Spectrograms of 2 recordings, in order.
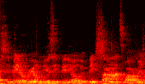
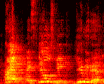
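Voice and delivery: higher and louder, a blunt demand; rude demand; 11 semitones higher, 6 dB louder, slower than usual. Shown as a demonstration. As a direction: snap out a rude order. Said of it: "That's how they talk".

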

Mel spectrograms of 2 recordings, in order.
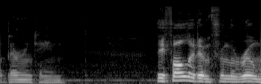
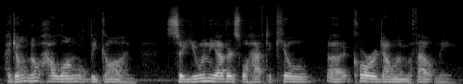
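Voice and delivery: usual speaking voice

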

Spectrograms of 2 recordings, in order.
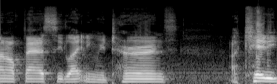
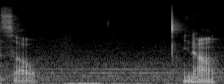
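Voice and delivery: usual speaking voice

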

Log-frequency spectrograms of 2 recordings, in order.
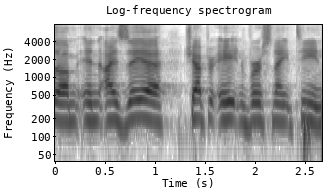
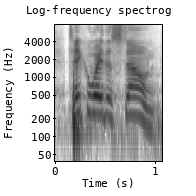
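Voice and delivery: commanding call; 6 semitones higher, 5 dB louder than usual. Acted. Jesus commands stone removed.

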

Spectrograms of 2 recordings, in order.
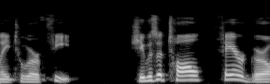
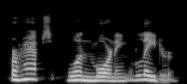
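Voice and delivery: mildly vague, higher-pitched reply; a little vague; 5 semitones higher than usual. A narrator's reading. Hostess puts off an invitation to ride, a little vaguely. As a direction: put her off a little vaguely. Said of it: "she replied a little vaguely".

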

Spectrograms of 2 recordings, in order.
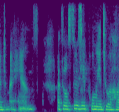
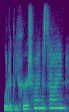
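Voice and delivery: curious question; 8 semitones higher than usual. Acted. Susie asks, looking around.

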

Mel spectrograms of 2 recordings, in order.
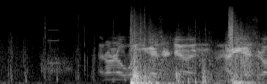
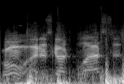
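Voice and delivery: loud exclamation; 5 semitones higher, 9 dB louder, slower than usual. Real, not acted. Just got shot.

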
